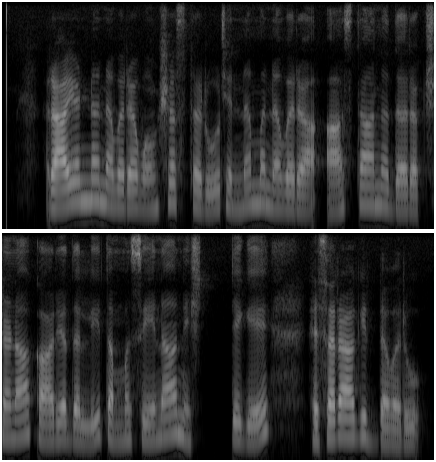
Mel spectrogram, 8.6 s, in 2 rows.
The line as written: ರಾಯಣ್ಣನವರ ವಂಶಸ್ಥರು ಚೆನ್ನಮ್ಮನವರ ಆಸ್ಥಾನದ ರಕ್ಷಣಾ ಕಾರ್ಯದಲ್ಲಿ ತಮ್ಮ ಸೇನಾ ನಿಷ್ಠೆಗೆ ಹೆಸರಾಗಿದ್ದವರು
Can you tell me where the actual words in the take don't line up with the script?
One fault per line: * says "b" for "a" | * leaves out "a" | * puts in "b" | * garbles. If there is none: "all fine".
all fine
